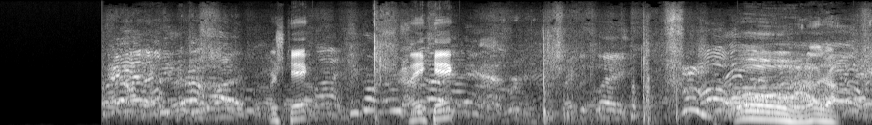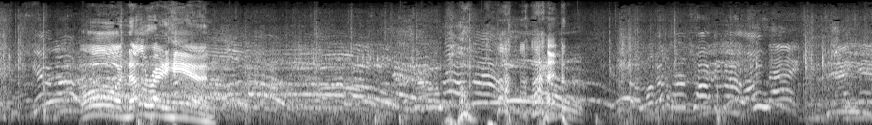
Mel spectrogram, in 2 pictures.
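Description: A crowd shouts and cheers outdoors.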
